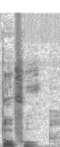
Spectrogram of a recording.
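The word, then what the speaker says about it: 杜甫: শতাব্দীর একজন কবি ছিলেন, তখন উচ্চারণ হতো তুফু, পোয়েটে তুফু, এখন ওটাকে দোফু বলা হয়।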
